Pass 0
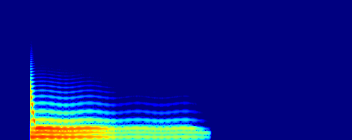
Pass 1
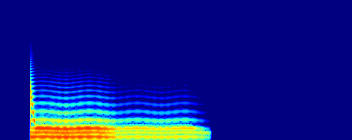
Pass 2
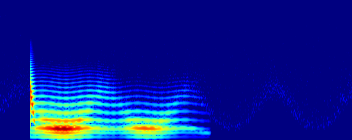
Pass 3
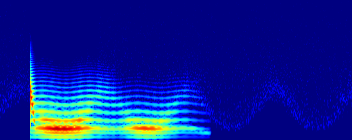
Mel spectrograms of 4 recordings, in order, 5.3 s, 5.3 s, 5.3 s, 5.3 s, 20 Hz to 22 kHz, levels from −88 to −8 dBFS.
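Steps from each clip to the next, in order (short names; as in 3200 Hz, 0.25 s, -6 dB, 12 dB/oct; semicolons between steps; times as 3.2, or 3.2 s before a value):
limiter -20.5 dBFS, peak gain reduction 10.5 dB; gain +8 dB
LFO high-pass sine 0.79 Hz 370–1500 Hz; gain +4 dB
compressor, threshold -15 dBFS, peak gain reduction 5.5 dB; gain +2.5 dB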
